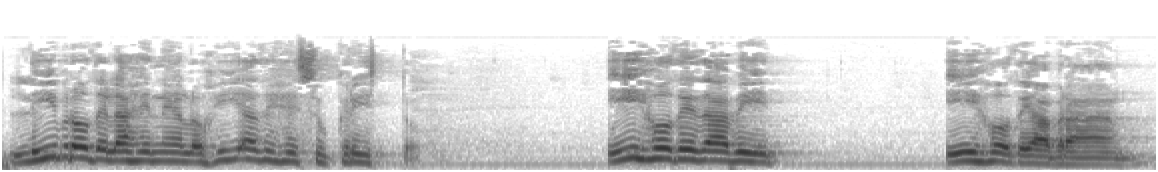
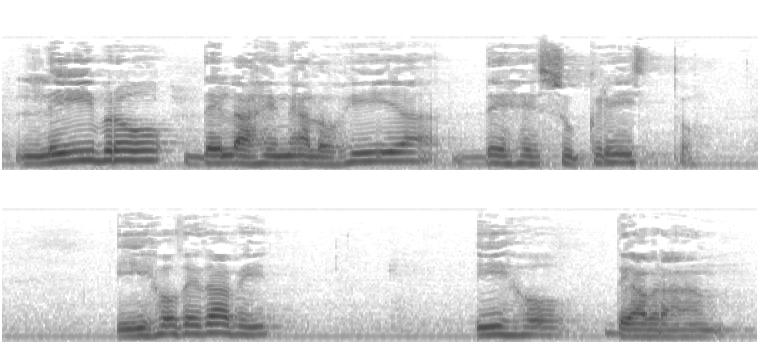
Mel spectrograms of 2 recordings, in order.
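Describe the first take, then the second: First: It is read at normal speed. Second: It is read very slowly.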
